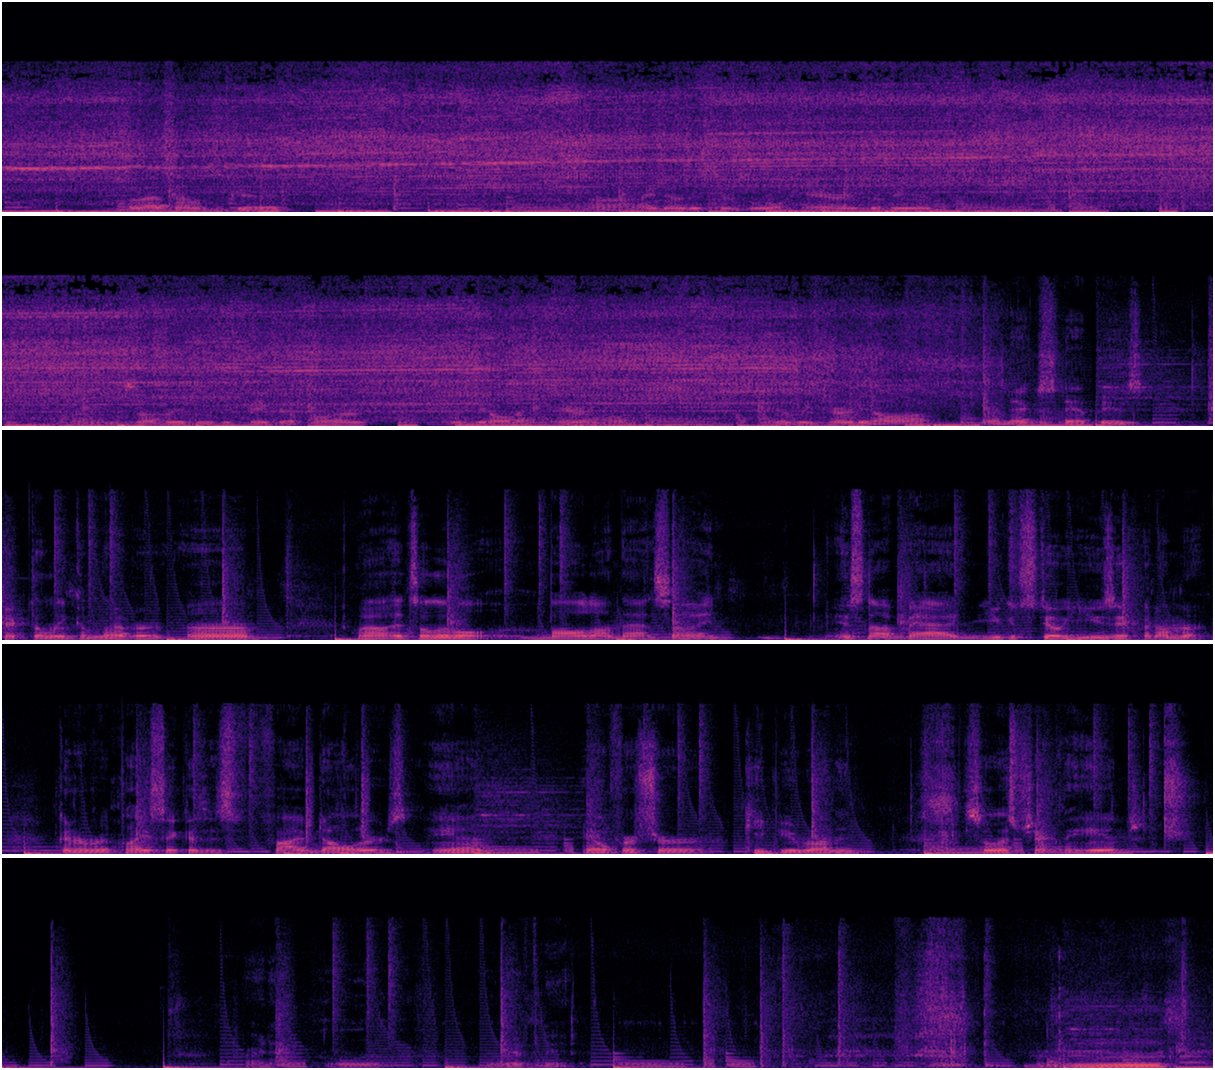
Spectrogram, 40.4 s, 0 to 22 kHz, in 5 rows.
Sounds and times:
Electric shaver, electric razor: 0:00.0 - 0:15.0
Inside, small room: 0:00.0 - 0:40.3
Music: 0:00.0 - 0:40.3
Speech: 0:00.8 - 0:01.9, 0:03.9 - 0:06.3, 0:08.5 - 0:12.3, 0:13.2 - 0:17.9, 0:18.5 - 0:32.0, 0:33.9 - 0:34.9, 0:35.5 - 0:36.1, 0:39.1 - 0:40.3.

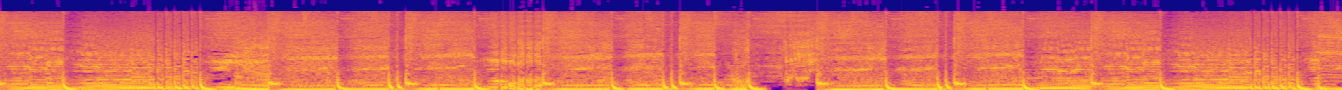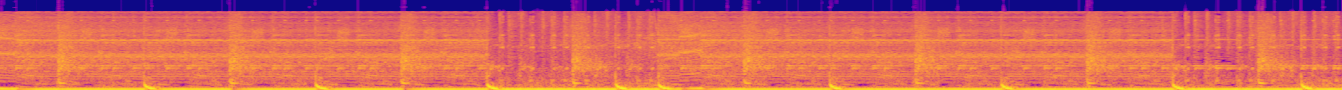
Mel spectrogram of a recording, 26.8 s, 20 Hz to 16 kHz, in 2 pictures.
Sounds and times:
Dubstep: 0:00.0 - 0:26.8.

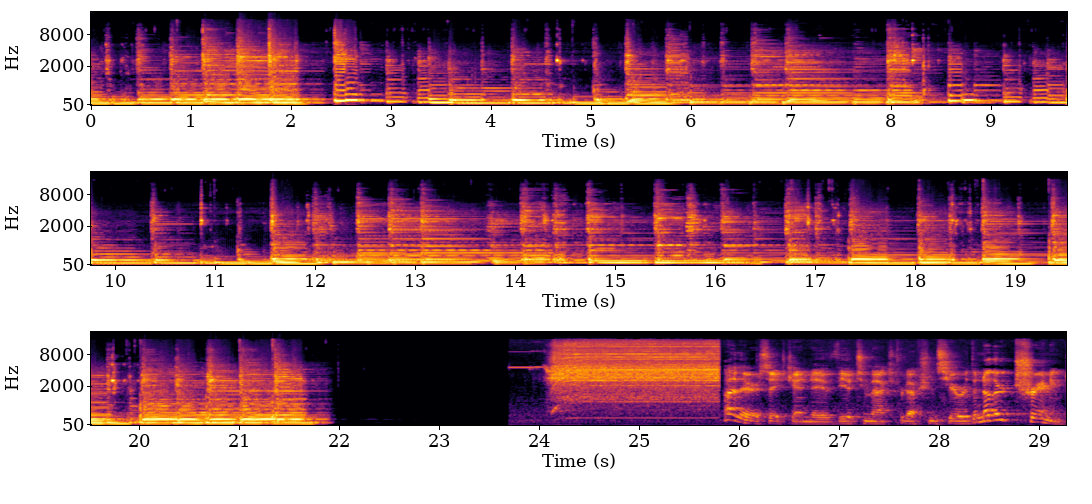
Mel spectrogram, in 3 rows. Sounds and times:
Bass guitar: 0:00.0 - 0:22.0.

